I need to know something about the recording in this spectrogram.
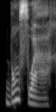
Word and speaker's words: bonsoir: For that, we'd need to say bonsoir. Bonsoir. We already know how to pronounce the first part, bon, because it's the same in bonjour.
